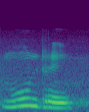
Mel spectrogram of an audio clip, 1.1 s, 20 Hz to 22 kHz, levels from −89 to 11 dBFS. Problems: constant background noise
